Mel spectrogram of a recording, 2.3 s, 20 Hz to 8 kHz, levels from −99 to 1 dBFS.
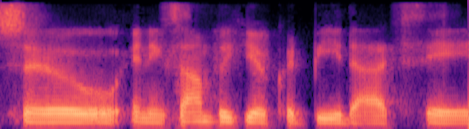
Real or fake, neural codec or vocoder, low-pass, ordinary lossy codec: fake; codec, 24 kHz, 0.9 kbps, WavTokenizer, large speech release; 7.2 kHz; AAC, 32 kbps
